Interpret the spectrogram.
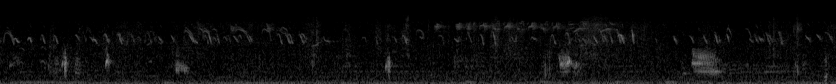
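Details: Hens clucking in a flock, a continuous mix of many quick high chirps and occasional stronger lower clucks every second or two, over faint low hum.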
